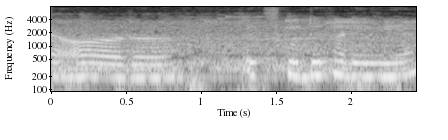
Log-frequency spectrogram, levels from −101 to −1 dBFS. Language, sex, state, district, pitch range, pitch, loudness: Hindi, female, Bihar, Gaya, 195-215 Hz, 205 Hz, -15 LUFS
